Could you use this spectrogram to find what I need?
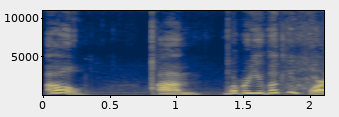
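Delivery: imitating a taken-aback clerk, high and loud; high, loud "oh", then a puzzled question. Clerk caught off guard by her answer, taken aback. Acting out the Costco worker's question.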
